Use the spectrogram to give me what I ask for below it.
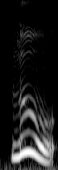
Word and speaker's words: loo: Or the more polite way to ask is, "Can you please tell me where the closest loo is around here?" Instead of toilets, you can use this word, loo. It's spelled as L-O-O.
